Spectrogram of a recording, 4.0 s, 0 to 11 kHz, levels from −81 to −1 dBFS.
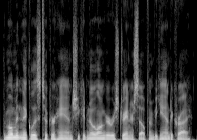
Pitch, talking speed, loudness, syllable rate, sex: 90 Hz, 245 wpm, -18 LUFS, 6.2 syllables/s, male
